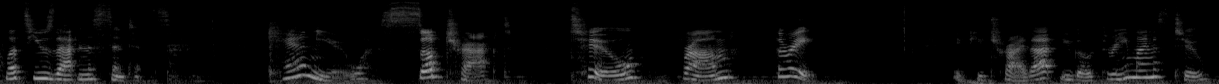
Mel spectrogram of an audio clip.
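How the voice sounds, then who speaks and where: A woman with a fairly high voice teaches young children in an exclamatory, sing-song manner. Her pitch rises and falls widely and she speaks very slowly, as a teacher leading a lesson would. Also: slight background noise. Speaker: special education teacher. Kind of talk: children's lesson and read-aloud.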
